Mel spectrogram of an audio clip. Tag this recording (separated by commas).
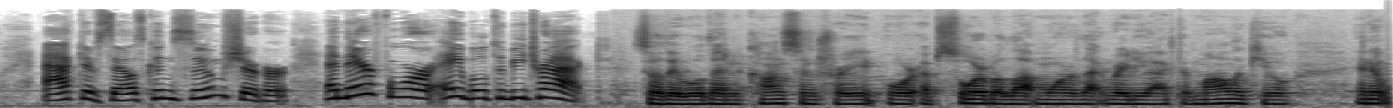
Speech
